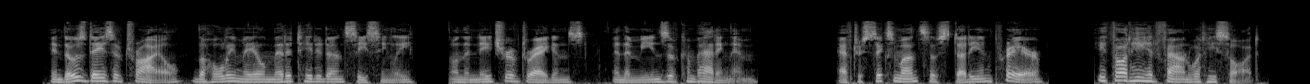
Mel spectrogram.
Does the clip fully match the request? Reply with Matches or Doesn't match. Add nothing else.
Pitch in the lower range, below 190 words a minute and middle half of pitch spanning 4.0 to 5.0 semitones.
Doesn't match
